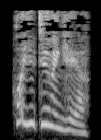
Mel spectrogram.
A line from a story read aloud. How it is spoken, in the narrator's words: Ren asks urgently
